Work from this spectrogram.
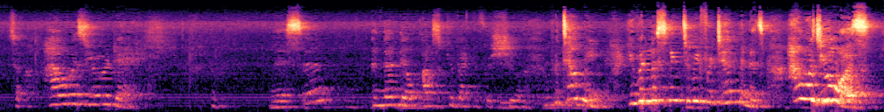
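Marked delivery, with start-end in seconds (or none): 5.5-8.7 mock demanding partner. Asking partner about their day.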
